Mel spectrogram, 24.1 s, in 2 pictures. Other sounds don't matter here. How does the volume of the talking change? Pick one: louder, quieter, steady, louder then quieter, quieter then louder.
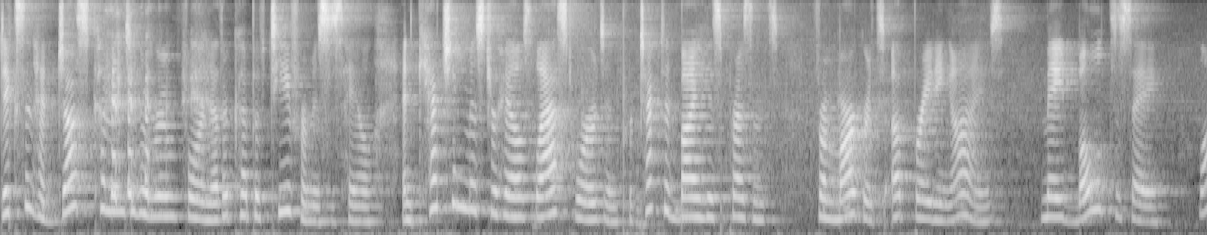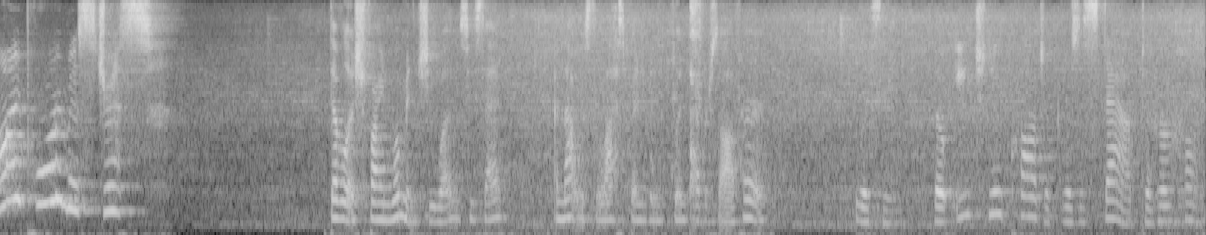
quieter.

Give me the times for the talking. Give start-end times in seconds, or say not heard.
0.0-13.8, 15.3-19.8, 20.6-24.0.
